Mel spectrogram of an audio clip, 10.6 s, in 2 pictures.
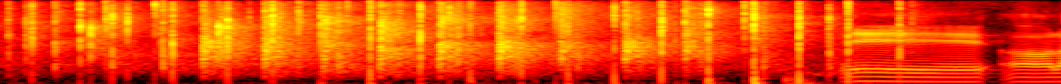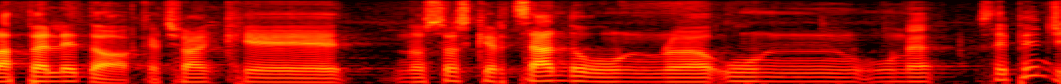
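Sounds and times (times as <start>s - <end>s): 
applause: 0.0s - 4.6s
speech: 4.2s - 10.6s.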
